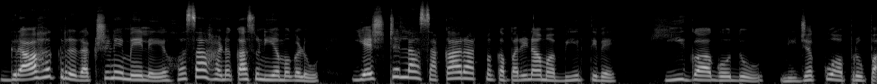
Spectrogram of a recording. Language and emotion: Kannada, surprised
